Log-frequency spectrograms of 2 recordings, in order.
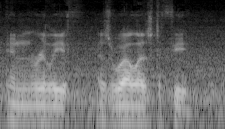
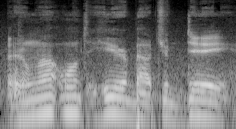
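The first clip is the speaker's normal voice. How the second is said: lightly voiced gruff grumble; grumbling; 3 semitones higher than usual. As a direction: grumble like a burly butcher. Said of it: "he grumbles".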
